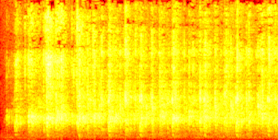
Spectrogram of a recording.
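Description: An audience claps in approval, a loud, dense, continuous patter of many hands that stays at an even level throughout with no voices.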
